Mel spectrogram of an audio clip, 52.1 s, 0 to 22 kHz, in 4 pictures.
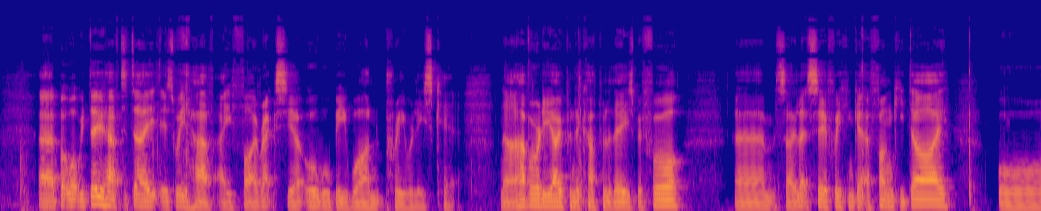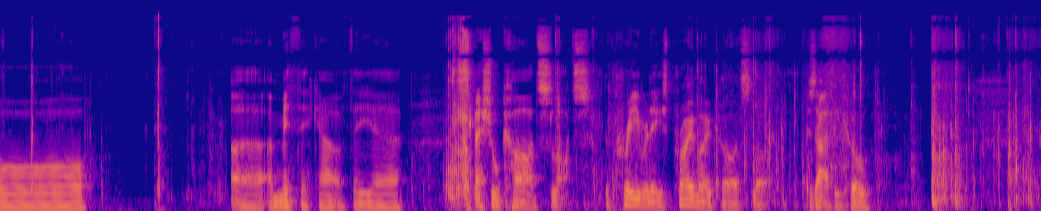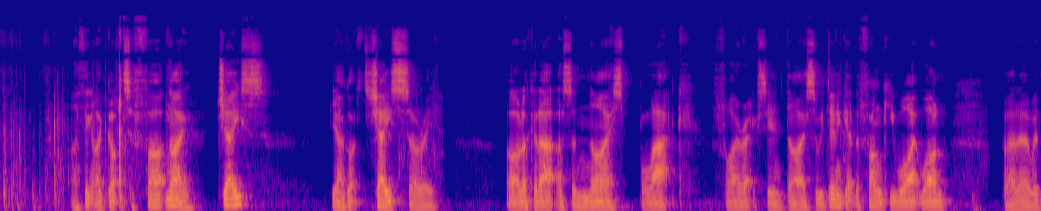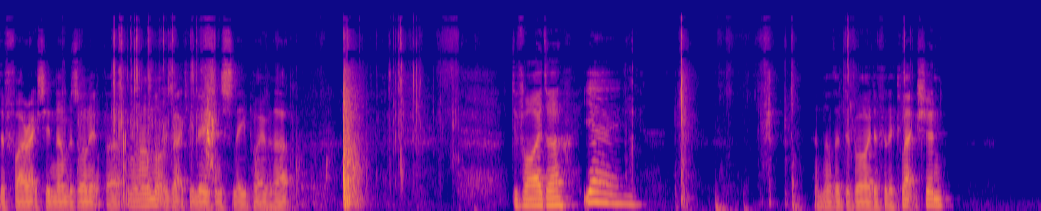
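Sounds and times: cards sliding and rustling: 0:13.4 - 0:15.9, 0:18.8 - 0:27.6, 0:42.6 - 0:44.8, 0:46.8 - 0:50.4.

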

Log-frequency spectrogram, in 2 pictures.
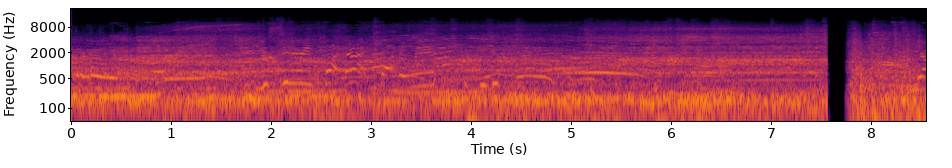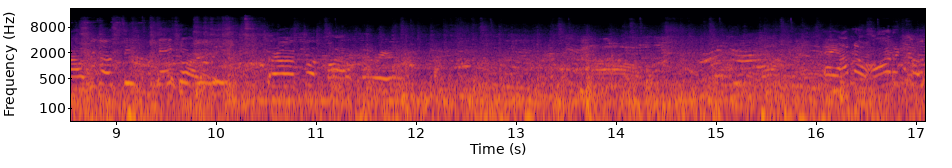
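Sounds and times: game machines noise: 0:00.0 - 0:17.0
many voices chattering: 0:00.0 - 0:17.0.

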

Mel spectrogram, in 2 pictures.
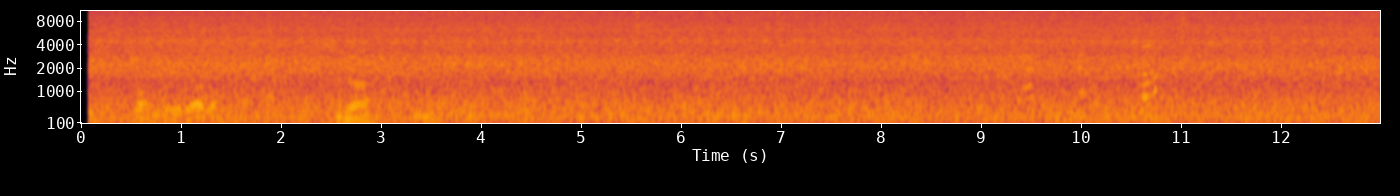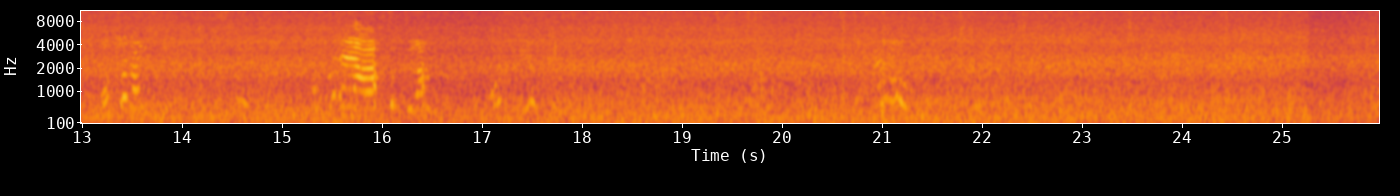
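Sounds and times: river rushing: 0:00.1 - 0:25.9.

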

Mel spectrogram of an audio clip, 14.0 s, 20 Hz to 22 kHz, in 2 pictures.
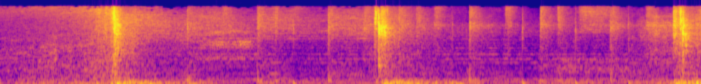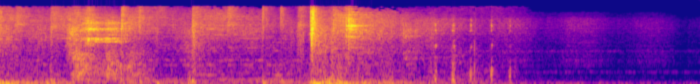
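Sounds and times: background music: 0:00.0 - 0:14.0.

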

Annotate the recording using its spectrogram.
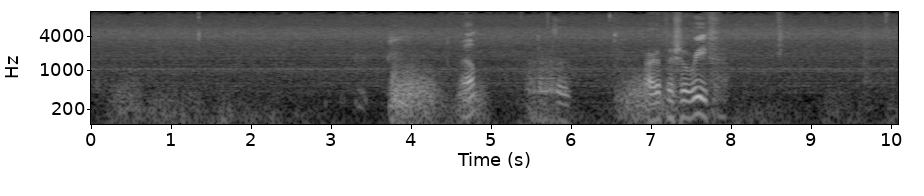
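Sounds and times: people talking: 0:04.6 - 0:04.9, 0:06.9 - 0:07.9.

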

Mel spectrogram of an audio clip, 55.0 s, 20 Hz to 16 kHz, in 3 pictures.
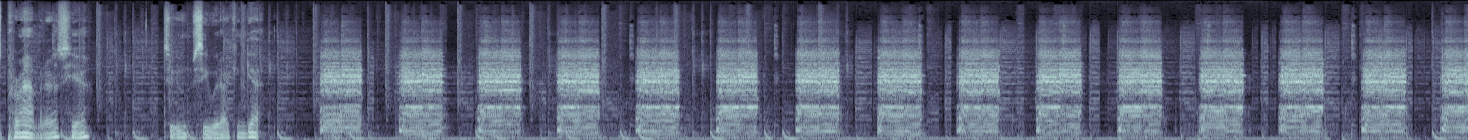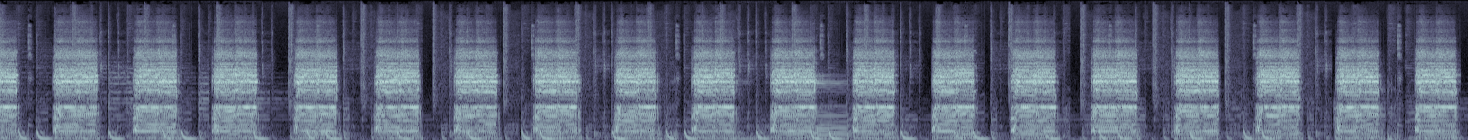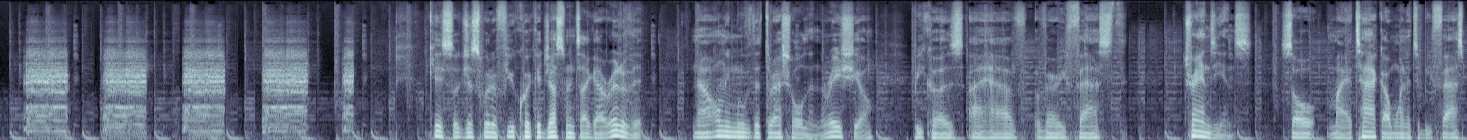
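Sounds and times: electric guitar phrases through amp: 0:00.0 - 0:01.2, 0:02.0 - 0:03.4, 0:42.0 - 0:50.8, 0:51.5 - 0:55.0
amp hum: 0:03.9 - 0:41.2.

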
